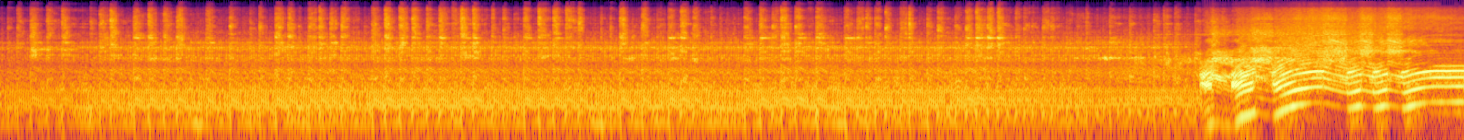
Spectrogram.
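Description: A chainsaw engine runs steadily while its carburetor idle is leaned out and adjusted, a loud buzzing two-stroke drone that shifts near the end into a warbling rise and fall of engine pitch.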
